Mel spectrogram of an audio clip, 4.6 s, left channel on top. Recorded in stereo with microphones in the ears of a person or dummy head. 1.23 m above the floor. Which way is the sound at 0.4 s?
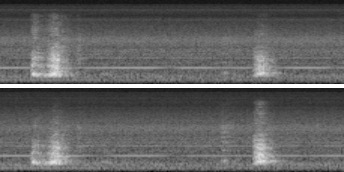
50° left (ahead or behind).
